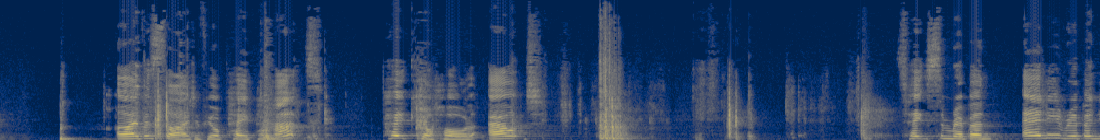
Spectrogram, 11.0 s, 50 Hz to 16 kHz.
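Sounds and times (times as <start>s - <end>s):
paper rustling: 5.6s - 8.8s.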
